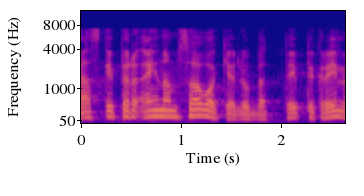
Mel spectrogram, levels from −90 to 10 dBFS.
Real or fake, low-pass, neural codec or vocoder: real; 7.2 kHz; none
